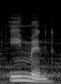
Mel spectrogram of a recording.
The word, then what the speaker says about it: Amón: el hijo carnal de Amón. Curiosamente, Amón se pronuncia Imen, y ojo con Imen.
